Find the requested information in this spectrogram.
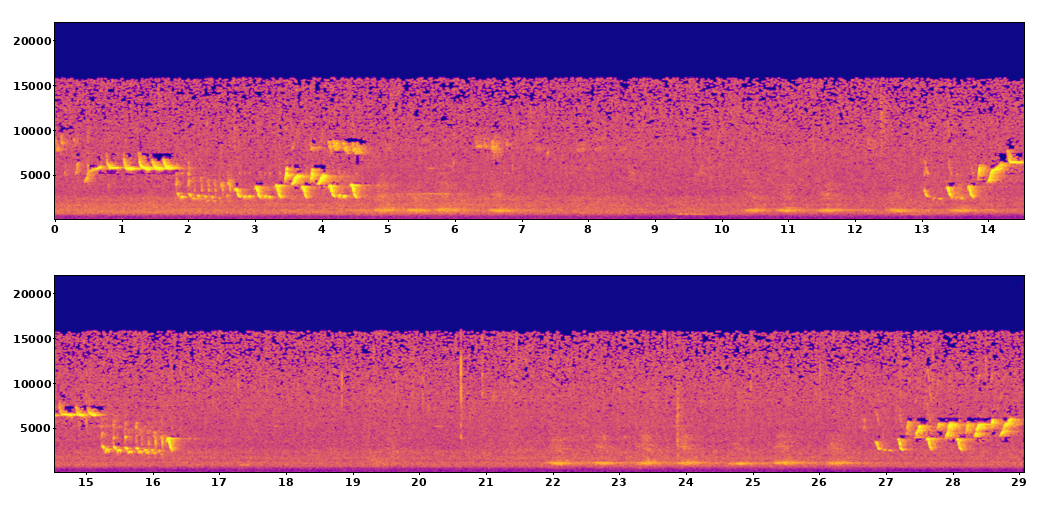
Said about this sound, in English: that was another version of a ruby crown kinglet.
